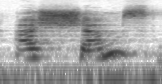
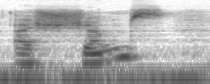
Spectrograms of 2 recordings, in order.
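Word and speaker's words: الشمس: Donc lui, il n'exige pas, ou bien il exige qu'on ne prononce pas le L de l'article L. Par la suite, ash-shams, donc on ne prononce pas le L.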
